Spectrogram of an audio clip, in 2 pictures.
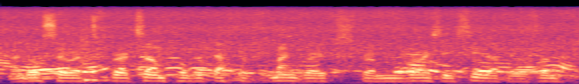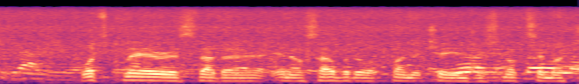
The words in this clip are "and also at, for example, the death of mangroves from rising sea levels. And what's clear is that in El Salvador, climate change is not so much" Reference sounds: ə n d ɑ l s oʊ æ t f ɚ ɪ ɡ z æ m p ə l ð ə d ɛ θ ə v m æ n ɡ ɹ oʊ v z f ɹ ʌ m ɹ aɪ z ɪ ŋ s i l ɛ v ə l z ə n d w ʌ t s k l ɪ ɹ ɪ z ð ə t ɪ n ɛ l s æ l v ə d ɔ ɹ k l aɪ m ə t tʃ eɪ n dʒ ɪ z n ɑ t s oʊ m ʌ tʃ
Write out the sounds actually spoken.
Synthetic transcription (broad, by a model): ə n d ɑ l s oʊ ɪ t f ɚ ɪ ɡ z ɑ m p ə l ð ə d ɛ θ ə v m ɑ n ɡ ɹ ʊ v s f ɹ ʌ m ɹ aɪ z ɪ s i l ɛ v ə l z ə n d w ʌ t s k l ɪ ɹ ɪ z ð ə t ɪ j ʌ n s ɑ l v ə d ɔ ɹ k l aɪ m ə t tʃ eɪ n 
